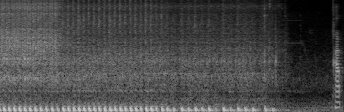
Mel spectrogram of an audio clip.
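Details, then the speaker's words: Honda Zoomer-X fuel-injected scooter at idle: putters, beat slows and falters, stalls after about four seconds, worse with throttle; weak electric fuel pump suspected of starving it of fuel pressure. "ในส่วนของคลิปนี้เราอยู่กับHondazerรหัสxนะครับกับอาการปัญหาที่ว่าสตาร์ทติดแป๊บเดียวเครื่องมันจะดับเองครับ"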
